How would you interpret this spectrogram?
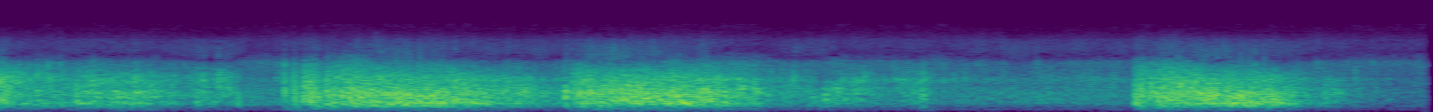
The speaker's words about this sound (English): Hour upon hour, the rattling roar of cannon shatters the peaceful morning, turning the Esmeralda into a mass of crumpled rails, broken stanchions, and splintered wood.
